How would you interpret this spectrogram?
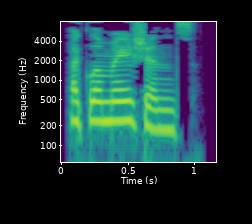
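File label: "acclamations", British English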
